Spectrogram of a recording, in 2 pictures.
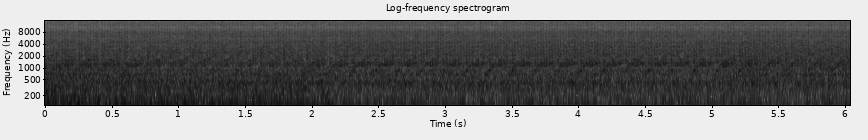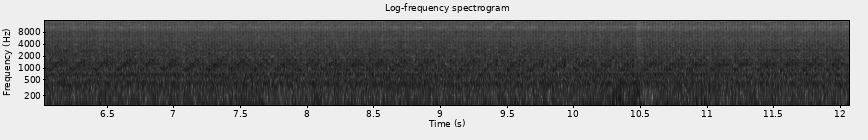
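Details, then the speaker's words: Ford F350 7.3 diesel idling after fresh oil change (Amsoil 15W-40) and new fuel filter: steady, even clatter with no misses or odd knocks, ticking over smoothly; noticeably quieter than before the change. "Now, you'll say I'm crazy, but definitely sounds a lot better. It's a lot quieter. These 73's are loud to begin with, but it is definitely much quieter with fresh high end oil in it."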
